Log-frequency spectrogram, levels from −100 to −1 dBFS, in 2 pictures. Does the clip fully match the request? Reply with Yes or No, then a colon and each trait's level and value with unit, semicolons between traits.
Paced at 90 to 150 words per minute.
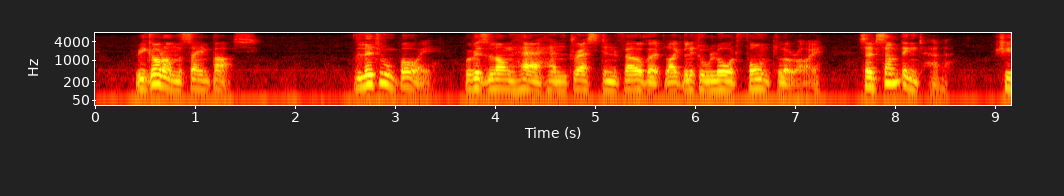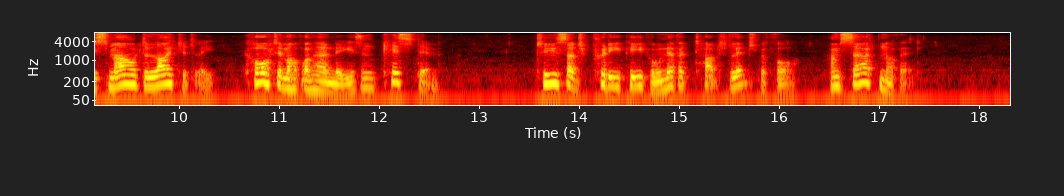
No: average, 160 wpm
